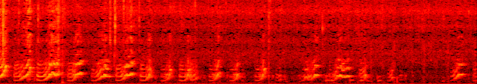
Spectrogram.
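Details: Contented pet guinea pigs make rhythmic squeaky chirps, roughly three per second. Each short note bends up and then down, and the sequence stays steady with a few brief gaps near the end.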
